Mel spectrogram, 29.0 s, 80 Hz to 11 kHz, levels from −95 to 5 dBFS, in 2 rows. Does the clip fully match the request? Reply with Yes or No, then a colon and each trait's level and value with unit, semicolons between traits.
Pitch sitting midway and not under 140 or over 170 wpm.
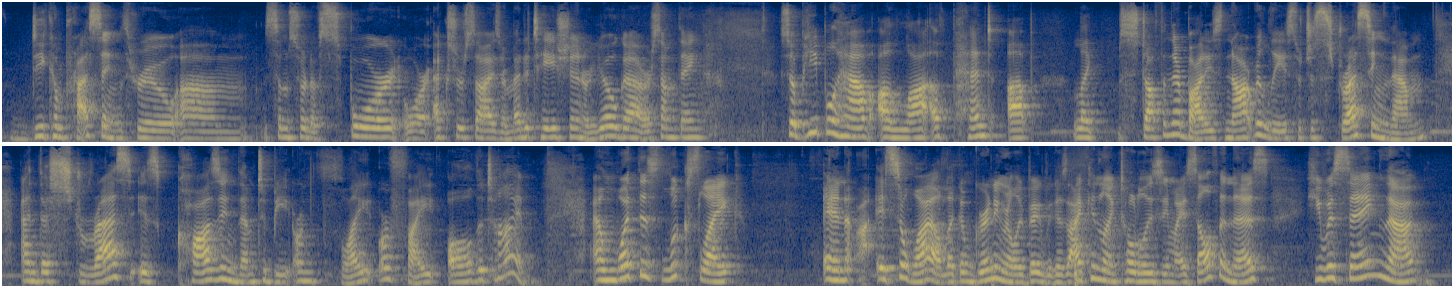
No: high, 205 Hz; average, 155 wpm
